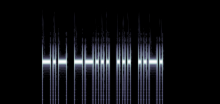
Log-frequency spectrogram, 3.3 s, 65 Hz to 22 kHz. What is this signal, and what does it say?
Morse code, heard as a keyed tone, about 30 wpm, 700 Hz. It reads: K7SF
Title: Easy Call Signs Repeated 3x - 30wpm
